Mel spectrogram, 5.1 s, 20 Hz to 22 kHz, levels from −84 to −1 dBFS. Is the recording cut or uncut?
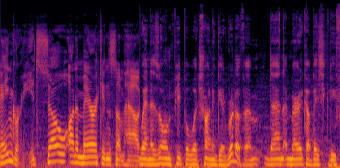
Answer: cut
